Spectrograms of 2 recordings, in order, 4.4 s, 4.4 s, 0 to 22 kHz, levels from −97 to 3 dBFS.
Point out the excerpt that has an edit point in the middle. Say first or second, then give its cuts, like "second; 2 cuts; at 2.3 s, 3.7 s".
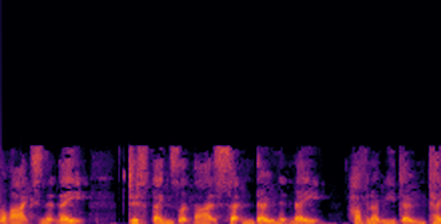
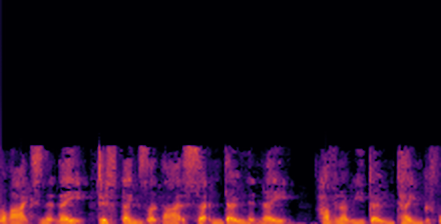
second; 1 cut; at 0.9 s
